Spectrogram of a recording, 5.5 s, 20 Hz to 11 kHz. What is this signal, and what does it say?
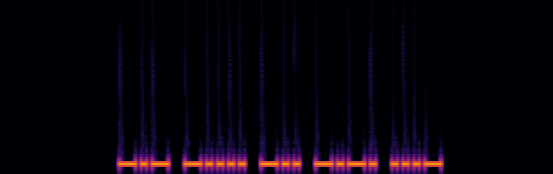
Morse code, heard as a keyed tone, about 22 wpm, 700 Hz. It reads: K6DCV
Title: USA Call Signs - 4x Character Spacing - 22wpm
